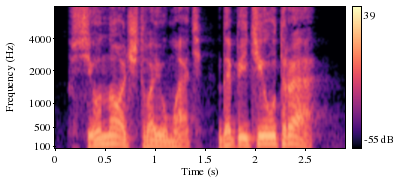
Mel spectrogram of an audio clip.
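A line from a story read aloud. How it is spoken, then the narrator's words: Barking. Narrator (Russian): рявкнул тот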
